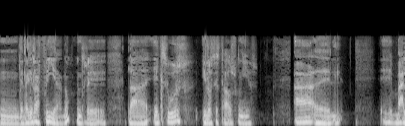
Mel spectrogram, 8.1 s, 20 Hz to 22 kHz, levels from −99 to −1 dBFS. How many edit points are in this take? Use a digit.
1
